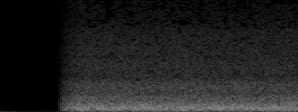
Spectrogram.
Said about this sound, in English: Is that a waterfall? In this video, he's like recording it in front of like a bridge. Perfect. So there is some water.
